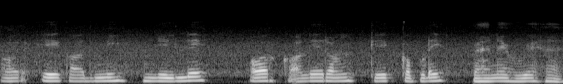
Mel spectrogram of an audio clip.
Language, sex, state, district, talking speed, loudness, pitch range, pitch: Hindi, male, Chhattisgarh, Raipur, 125 wpm, -16 LUFS, 150-160 Hz, 155 Hz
